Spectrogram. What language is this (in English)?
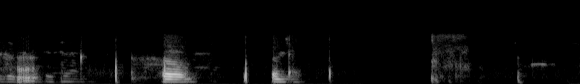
Marathi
